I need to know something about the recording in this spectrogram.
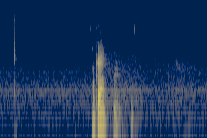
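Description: A single faint click from working a computer, about a quarter of a second in. A man then asks a short "ok?" about two seconds in, over a faint steady room hum.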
